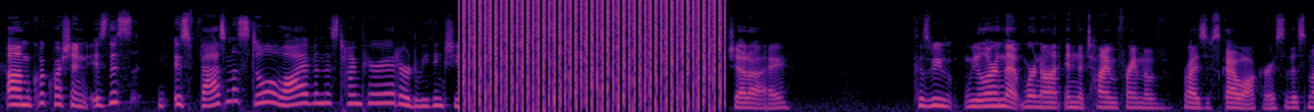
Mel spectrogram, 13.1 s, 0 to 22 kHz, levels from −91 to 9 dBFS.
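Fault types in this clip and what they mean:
Compressed stream played as audio: from 4.59 to 7.29 s, after "or do we think", undecoded data, apparently AC-3, replaces speech with loud static: 5.33 ms bursts, 31.25 per second.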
